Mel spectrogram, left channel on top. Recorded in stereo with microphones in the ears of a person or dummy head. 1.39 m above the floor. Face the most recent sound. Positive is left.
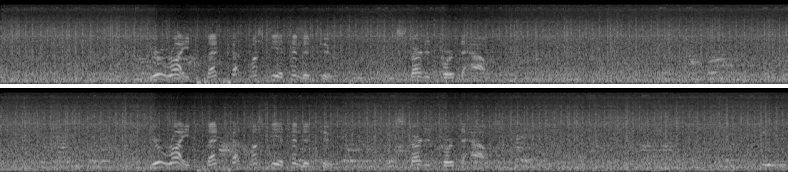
turn(degrees=0)  # may be behind; listen again after turning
